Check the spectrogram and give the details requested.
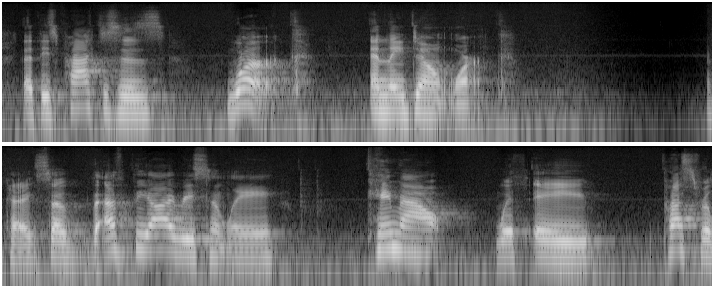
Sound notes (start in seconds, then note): none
